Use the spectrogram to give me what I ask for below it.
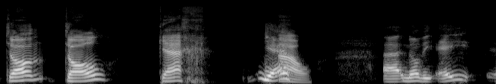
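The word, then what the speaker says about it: Dolgellau: Dol Galachiu. How did I do? The first third was perfect. Okay, let me try again. Dol. Gel. No, because it's 2 L's. All right, Dol, Gech.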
